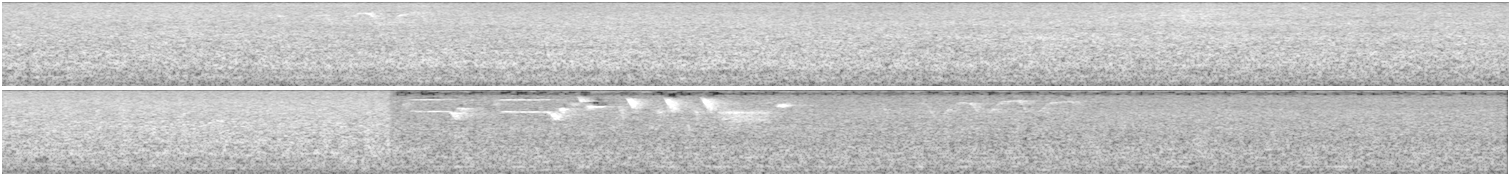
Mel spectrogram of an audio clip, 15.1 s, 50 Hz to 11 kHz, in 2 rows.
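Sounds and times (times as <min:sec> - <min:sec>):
steady hiss: 0:00.0 - 0:09.6
faint outdoor ambience: 0:00.0 - 0:15.0.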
